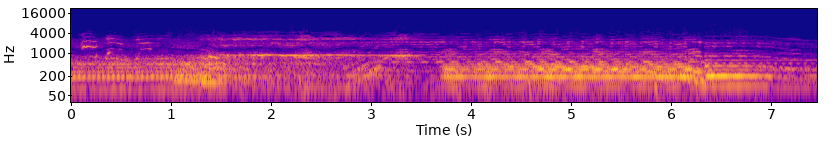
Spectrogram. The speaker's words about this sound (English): Jane had to grab little 11-year-old Leonard Chopra out of the path of a speeding car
